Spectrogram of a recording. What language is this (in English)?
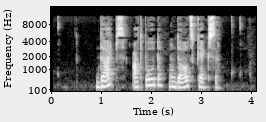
Latvian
